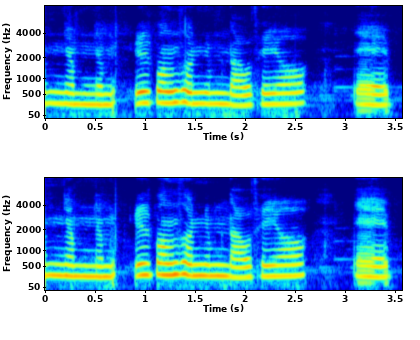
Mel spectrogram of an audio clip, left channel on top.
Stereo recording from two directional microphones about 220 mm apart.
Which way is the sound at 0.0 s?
45° right (ahead or behind).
